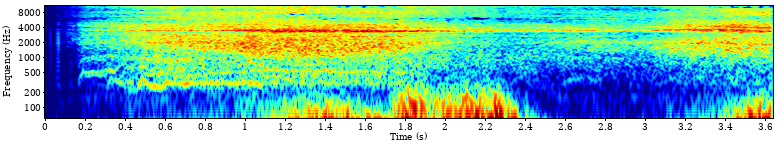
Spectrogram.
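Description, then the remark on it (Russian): During a guided breathing exercise, after a deep inhale and a turn of the head, a long, forceful exhale is pushed out through puffed cheeks, a steady breathy rush of air lasting several seconds that swells into a rougher, blustery gust midway before easing off. No one speaks. “А теперь сильно-сильно начинаете мне выдыхать на меня”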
